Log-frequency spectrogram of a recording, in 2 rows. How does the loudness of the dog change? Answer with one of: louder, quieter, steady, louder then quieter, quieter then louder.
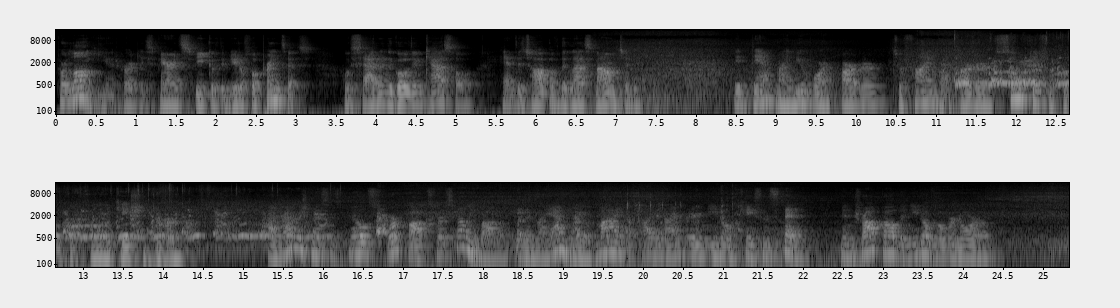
quieter.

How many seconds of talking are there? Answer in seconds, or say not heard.
22 s.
